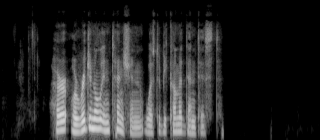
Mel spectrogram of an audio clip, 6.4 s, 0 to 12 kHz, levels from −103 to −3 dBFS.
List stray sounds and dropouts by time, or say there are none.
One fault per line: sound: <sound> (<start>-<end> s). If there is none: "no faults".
no faults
